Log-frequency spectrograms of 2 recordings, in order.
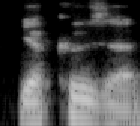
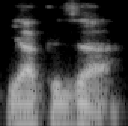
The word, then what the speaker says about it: yakuza: say the Japanese words it's not Yakuza it's Yakuza it's not Katana it's katana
